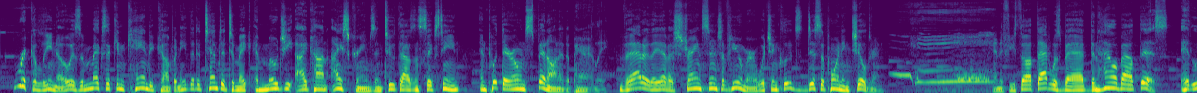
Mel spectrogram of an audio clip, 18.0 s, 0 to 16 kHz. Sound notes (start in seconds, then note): 13.3 crying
